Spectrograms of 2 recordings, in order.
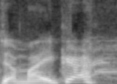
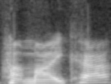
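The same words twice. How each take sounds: First: It is pronounced in a non-Mexican way. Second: It is pronounced the way Mexicans say it. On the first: "I used to pronounce it Jamaica" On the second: "Mexicans pronounce this Jamaica"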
